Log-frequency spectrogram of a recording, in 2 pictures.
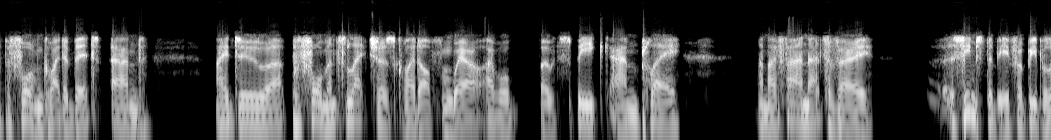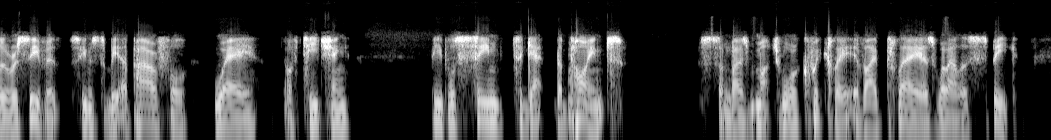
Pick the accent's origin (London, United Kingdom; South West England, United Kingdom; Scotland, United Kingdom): Scotland, United Kingdom; Edinburgh; I grew up in Edinburgh. I was brought up in Scotland. I went to school in Edinburgh, high school in Edinburgh, then university in Edinburgh. So although I've lost the accent, I'm very much a Scot by background.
